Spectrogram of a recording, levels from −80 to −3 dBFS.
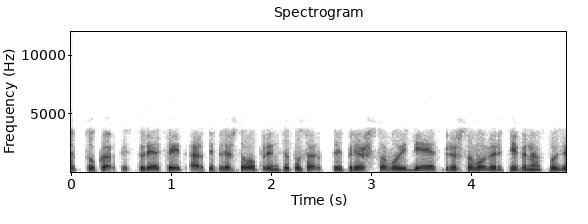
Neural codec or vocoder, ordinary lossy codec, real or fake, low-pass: none; AAC, 48 kbps; real; 7.2 kHz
